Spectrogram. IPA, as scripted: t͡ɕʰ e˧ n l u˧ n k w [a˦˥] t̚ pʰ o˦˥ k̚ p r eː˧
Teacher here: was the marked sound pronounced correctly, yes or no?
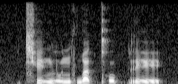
yes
